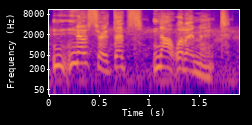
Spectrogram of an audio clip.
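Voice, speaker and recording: A woman playing a brisk, sardonic army officer in a video game, with crisp, dryly sarcastic military delivery. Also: mid-range voice, very animated, fairly bright tone, poor audio. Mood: defensive, irked. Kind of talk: scripted video game mission dialogue. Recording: music behind the voice.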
